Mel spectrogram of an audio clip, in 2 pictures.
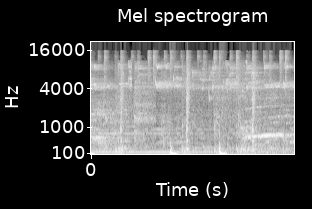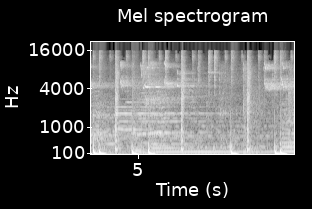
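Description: A basketball bouncing on a hardwood gym floor: about eight heavy thumps at uneven intervals, over background music with a steady bass note.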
